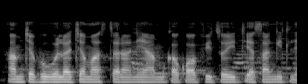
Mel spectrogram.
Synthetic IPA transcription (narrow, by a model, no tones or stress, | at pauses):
amt͡ɕjapuɡolat͡ɕjamast̪əɾañiamkakɔfit͡sɔit̪jasãŋɡit̪lẽ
